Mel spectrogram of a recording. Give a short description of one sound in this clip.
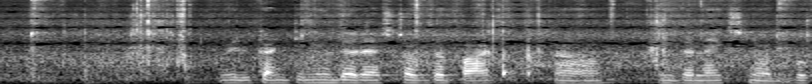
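Paper rustles as a notebook is handled.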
